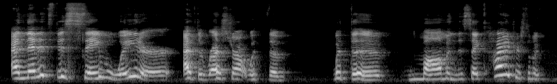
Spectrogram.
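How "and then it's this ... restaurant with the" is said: ordinary talk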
